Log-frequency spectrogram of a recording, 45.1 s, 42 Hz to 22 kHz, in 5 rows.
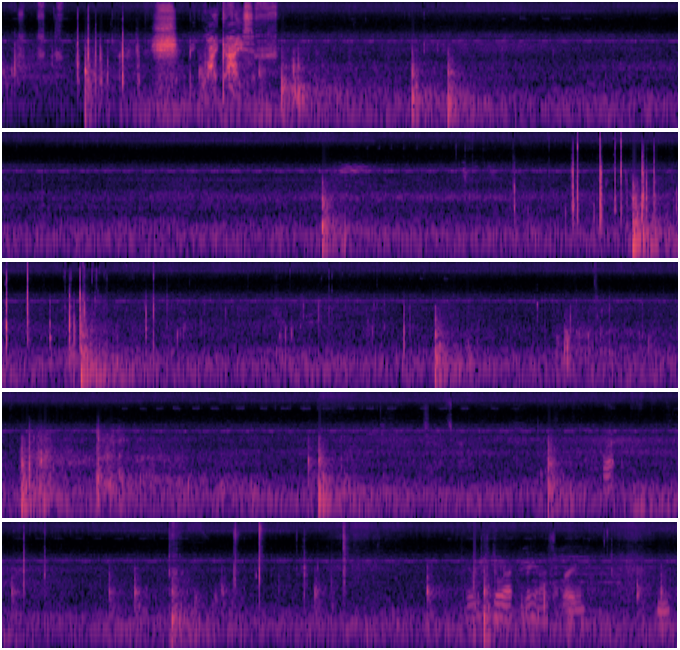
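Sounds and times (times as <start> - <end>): crickets and insects chirping: 0.0 - 45.0
sharp firework crack: 27.3 - 29.2
fireworks bangs: 27.3 - 29.4.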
